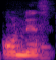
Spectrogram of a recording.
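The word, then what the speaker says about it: honest: तो इन सारे वर्ड्स में ये जो एच होता है ना ये बेसिकली समझो है ही नहीं। ये साइलेंट होता है। इसमें कभी भी इन वर्ड्स में हम ह साउंड प्रोनंसिएट नहीं करते।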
